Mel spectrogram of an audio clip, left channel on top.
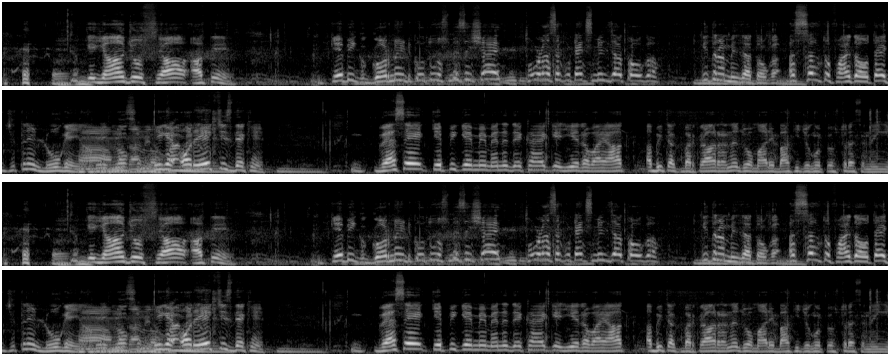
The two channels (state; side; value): identical; both; correlation 1.00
